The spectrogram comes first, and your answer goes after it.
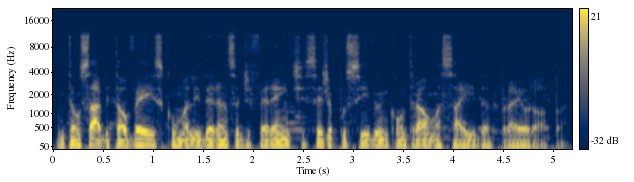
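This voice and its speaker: A man's voice: low voice, level tone, brisk, crowd noise. A synthetic male voice, dubbing a political commentator in discussion.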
